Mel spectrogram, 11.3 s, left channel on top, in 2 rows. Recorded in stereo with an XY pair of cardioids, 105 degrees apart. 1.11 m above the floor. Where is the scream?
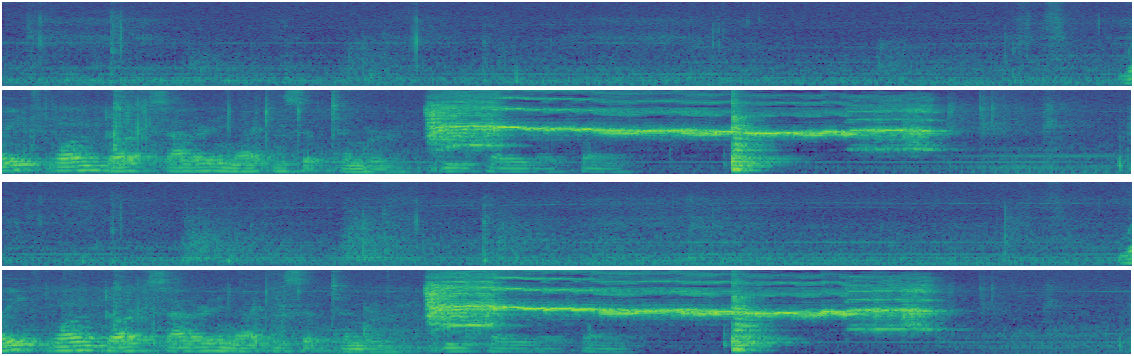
45° right, 2 m.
